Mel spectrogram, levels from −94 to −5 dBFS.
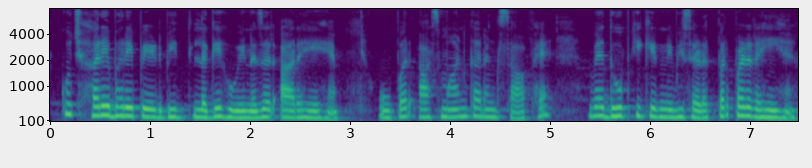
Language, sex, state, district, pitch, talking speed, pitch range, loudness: Hindi, female, Bihar, Purnia, 195 Hz, 215 wpm, 185-220 Hz, -34 LUFS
